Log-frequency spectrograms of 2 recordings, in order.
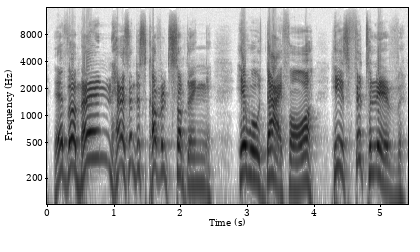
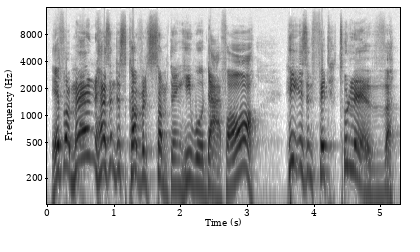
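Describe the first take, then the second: First: Loud, higher oratorical King voice; booming mock King sermon; MLK impression. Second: Loud, higher pulpit voice, slowing on the last words; booming mock King sermon, fixed line; MLK impression, corrected. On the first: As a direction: preach it with swelling pulpit rhythm. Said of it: "Excuse me, I said that wrong". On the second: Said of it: "How you like my M L K impression now".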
